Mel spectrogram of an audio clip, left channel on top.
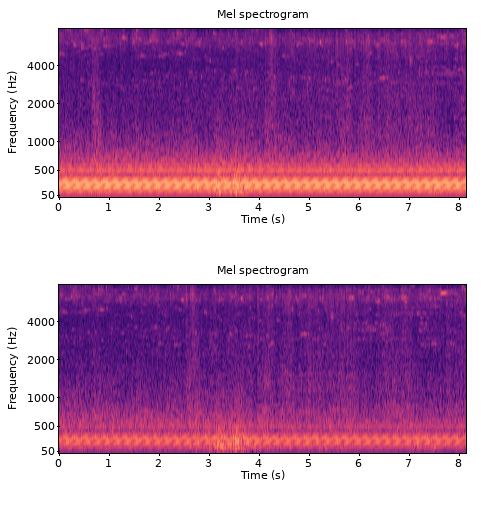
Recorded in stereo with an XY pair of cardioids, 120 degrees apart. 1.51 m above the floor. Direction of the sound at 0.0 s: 50° left.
